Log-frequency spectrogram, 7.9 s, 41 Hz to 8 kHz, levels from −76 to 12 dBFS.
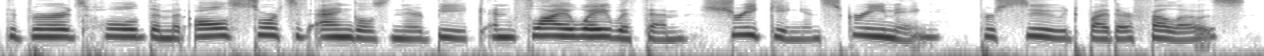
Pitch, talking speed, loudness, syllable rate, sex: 240 Hz, 180 wpm, -18 LUFS, 4.0 syllables/s, female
